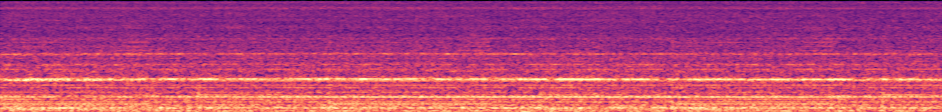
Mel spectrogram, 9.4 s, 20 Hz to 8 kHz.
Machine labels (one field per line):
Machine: slide rail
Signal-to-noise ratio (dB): -6 dB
